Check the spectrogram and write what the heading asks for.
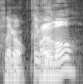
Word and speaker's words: Clairvaux: Clairvaux. There's an X there. I know how to pronounce that.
